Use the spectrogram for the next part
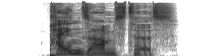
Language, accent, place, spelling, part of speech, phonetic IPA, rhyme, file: German, Germany, Berlin, peinsamstes, adjective, [ˈpaɪ̯nzaːmstəs], -aɪ̯nzaːmstəs, De-peinsamstes.ogg
- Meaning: strong/mixed nominative/accusative neuter singular superlative degree of peinsam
